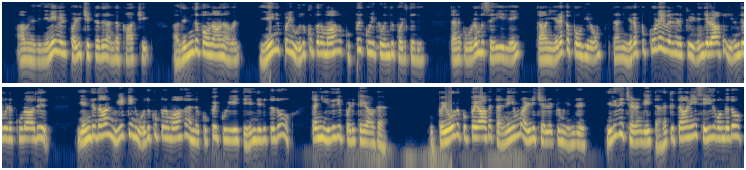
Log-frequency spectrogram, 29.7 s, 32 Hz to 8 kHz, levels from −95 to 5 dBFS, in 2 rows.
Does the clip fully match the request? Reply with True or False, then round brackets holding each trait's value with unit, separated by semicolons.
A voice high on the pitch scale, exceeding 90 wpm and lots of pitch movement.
True (220 Hz; 100 wpm; 5.9 semitones)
